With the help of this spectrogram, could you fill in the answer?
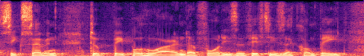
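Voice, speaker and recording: Amid noticeable background noise and audible room echo, a man with a fairly low pitch speaks in a monotone, flat way. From Malta. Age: 50s. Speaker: martial arts instructor. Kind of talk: interview. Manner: hesitant, many fillers.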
